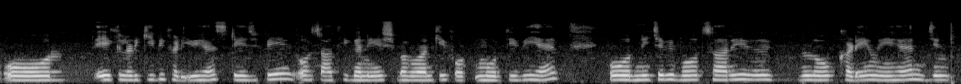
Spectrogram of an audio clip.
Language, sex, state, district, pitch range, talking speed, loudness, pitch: Hindi, female, Haryana, Jhajjar, 200-215 Hz, 180 wpm, -16 LUFS, 205 Hz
